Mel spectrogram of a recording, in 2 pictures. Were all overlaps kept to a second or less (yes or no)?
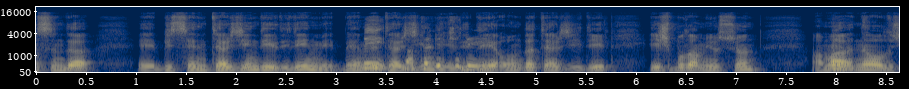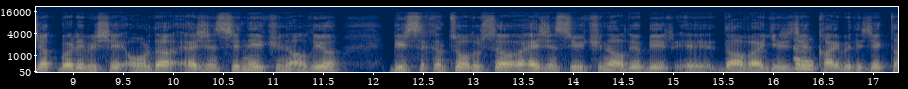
no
